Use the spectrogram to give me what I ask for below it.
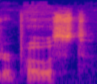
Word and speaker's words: riposte: I used parry when I could have just used riposte. It's riposte Riposte. Yeah, anyway. because it's French.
